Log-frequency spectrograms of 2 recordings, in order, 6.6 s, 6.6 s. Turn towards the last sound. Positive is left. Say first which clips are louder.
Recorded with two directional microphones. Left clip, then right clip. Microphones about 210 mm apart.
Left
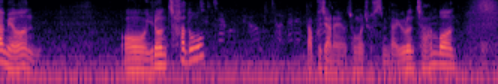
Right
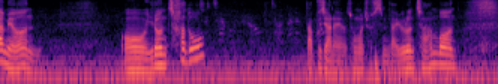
# right 3 dB
turn(degrees=-15)  # may be behind; listen again after turning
